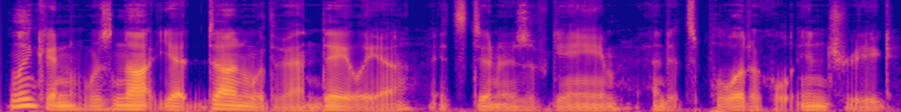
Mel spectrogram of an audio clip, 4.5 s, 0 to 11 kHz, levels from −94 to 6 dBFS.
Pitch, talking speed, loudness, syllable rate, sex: 90 Hz, 200 wpm, -23 LUFS, 5.7 syllables/s, male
